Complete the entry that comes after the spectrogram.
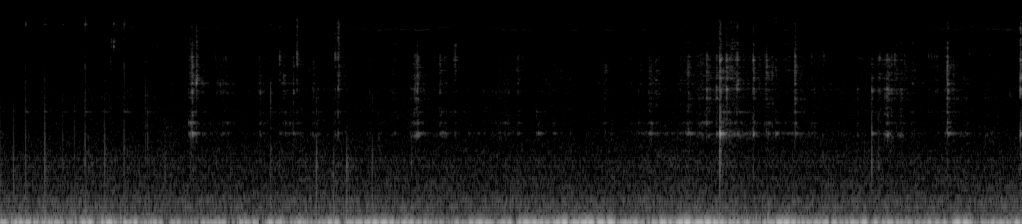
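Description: Traditional round Christmas bauble ornaments with painted winter scenes are tapped while hanging on the tree. Small, bright clinking ticks are scattered over a steady low rumble, each dying away almost at once.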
